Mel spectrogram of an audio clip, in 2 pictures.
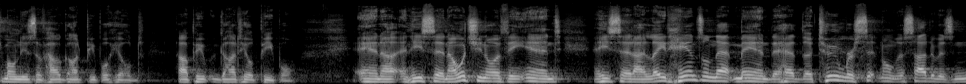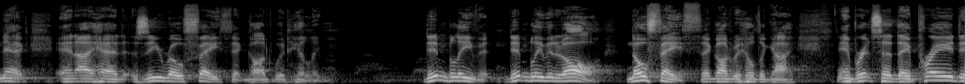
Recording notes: was recorded on Sunday, March 31, 2019, during service at The Anchor Church in Rockport, Maine.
